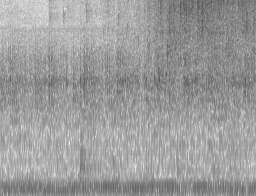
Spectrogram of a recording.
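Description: Water drains out of an engine, a steady, continuous gushing and splashing stream with a low hum underneath, fairly close and with no talking.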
